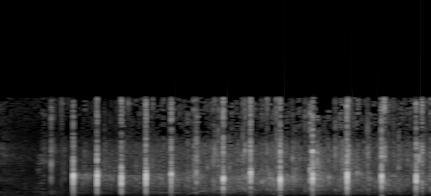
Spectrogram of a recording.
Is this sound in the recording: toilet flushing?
no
